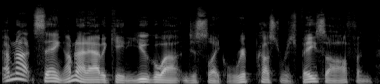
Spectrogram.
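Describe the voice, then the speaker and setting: A man with a fairly low voice, talking casually on a podcast. He explains his points conversationally, like someone sharing work anecdotes. The recording is dry, with very little room sound. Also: big pitch swings, fast talker, dry recording. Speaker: car dealership service coach.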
